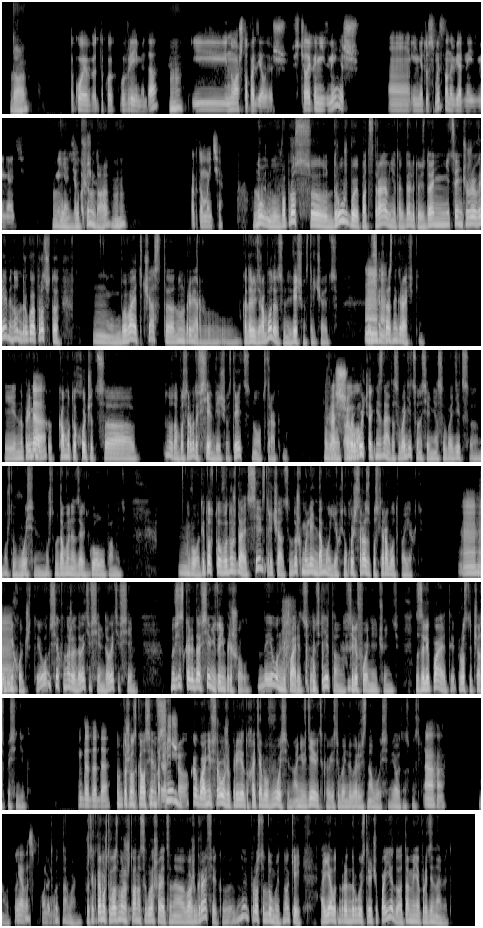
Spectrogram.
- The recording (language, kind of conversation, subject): Russian, unstructured, Почему люди не уважают чужое время?
- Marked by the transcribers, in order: chuckle; tapping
